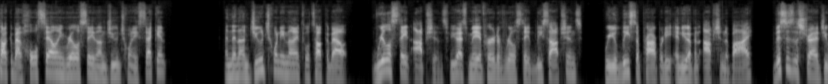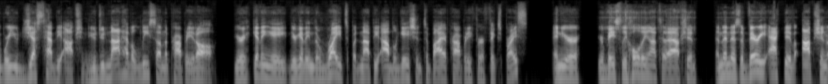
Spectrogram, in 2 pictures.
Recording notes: This was a live class recorded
